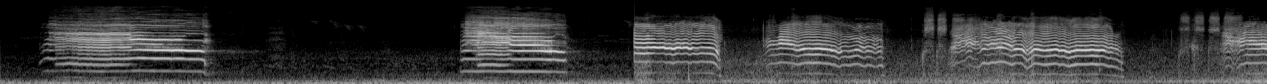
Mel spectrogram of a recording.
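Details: Cat giving a series of loud, tonal meows. Two long, steady cries of about a second and a half are followed by four shorter, wavering meows, with a faint low hum underneath.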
